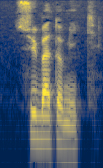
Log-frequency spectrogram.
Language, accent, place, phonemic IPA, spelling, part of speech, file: French, France, Lyon, /sy.ba.tɔ.mik/, subatomique, adjective, LL-Q150 (fra)-subatomique.wav
- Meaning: subatomic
